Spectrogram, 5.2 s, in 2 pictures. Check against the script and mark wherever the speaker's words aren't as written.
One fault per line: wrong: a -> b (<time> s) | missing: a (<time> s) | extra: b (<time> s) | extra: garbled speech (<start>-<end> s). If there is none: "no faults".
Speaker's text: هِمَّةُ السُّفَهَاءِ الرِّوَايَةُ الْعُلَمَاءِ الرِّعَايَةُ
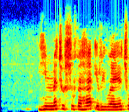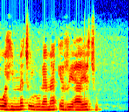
extra: وَهِمَّةُ (2.6 s)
